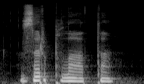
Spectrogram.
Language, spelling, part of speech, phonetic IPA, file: Ukrainian, зарплата, noun, [zɐrˈpɫatɐ], Uk-зарплата.ogg
- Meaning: salary, wages, pay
